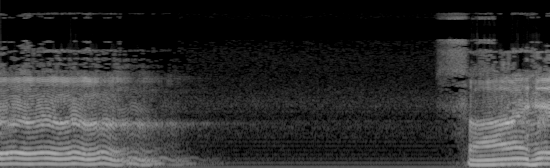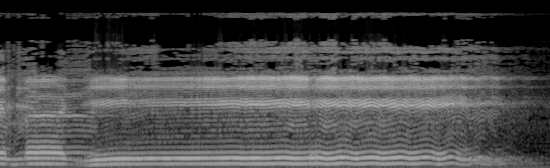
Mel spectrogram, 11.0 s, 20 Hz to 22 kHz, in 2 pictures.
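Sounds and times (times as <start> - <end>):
man chanting: 0.0 - 2.2, 4.4 - 11.0.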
